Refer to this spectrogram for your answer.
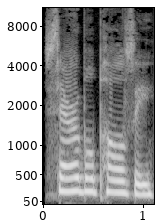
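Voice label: "cerebral palsy", British English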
